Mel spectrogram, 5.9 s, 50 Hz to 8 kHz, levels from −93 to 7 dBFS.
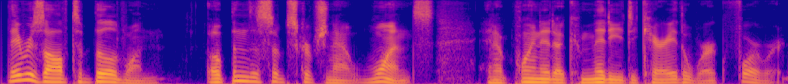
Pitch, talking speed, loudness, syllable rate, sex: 115 Hz, 195 wpm, -21 LUFS, 6.3 syllables/s, male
